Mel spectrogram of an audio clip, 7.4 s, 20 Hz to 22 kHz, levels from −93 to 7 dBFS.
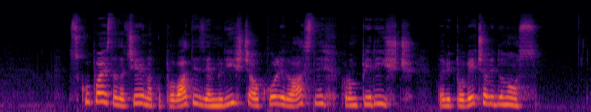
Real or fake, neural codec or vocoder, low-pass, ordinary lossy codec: real; none; 14.4 kHz; none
